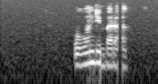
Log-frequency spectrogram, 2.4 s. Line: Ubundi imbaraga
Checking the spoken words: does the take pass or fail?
pass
